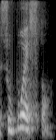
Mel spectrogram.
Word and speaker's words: supuesto: Esa U se pronuncia muy rápidamente, no es que no se pronuncie, ¿no? O no es que haya diferencias propiamente en el modo, en el punto de articulación, no las hay, pero digamos la pronunciación es muy rápida, se le da mayor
